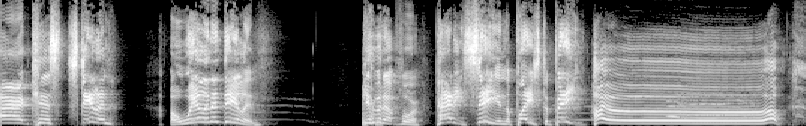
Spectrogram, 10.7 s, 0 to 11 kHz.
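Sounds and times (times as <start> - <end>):
speech: 0.4 - 1.6, 2.2 - 3.6, 4.8 - 9.6
dog whining: 7.4 - 8.1, 8.7 - 9.6
dog howling: 7.4 - 10.1.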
